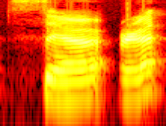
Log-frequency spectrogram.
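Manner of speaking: usual speaking voice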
